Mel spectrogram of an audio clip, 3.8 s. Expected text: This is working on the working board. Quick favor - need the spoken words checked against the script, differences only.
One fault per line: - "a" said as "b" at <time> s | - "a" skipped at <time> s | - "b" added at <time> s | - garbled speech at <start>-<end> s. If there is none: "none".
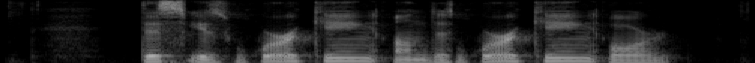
none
